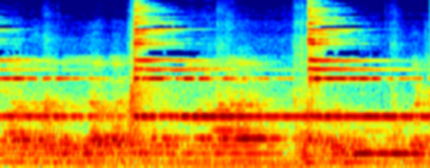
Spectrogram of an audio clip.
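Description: A bell struck twice, about a second and a half in and again near the end, each strike ringing on with high, lingering tones, over a voice chanting a mantra in long held notes.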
